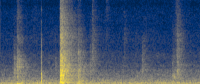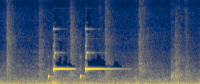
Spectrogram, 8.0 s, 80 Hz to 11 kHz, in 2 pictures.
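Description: Samsung Galaxy A6+ phone playing a message notification chime twice, about half a second apart, a steady high tone, the second held for about a second. A short, sharp noise comes about a second in.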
